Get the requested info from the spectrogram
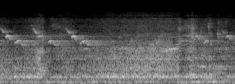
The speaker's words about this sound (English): Earlier on a Sunday, but they're trying to talk, and all I can hear is this bird. I'm just like, I don't even know what you're saying. This annoying bird just won't shut up.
